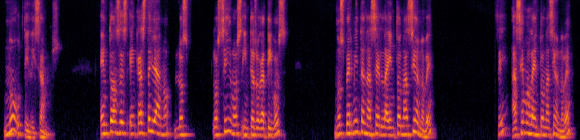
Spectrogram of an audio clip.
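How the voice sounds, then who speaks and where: A man's voice: sits high, expressive, unhurried, long pauses. A man teaching an online class in Spanish and Aymara, often checking whether his students follow. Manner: asks frequent check questions.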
